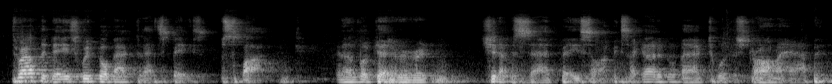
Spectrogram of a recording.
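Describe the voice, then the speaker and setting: A middle-aged man, father of the bride, giving a rambling, halting wedding toast with many restarts. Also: fairly low pitch, dark tone. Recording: echoey room.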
